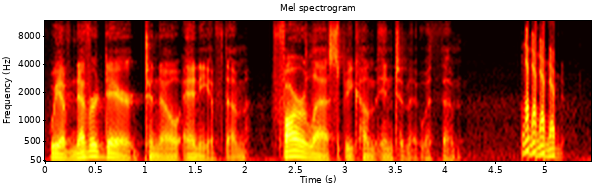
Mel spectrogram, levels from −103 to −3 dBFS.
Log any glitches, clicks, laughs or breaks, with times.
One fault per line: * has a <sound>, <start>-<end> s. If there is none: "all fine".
* has a chirp, 4.8-5.2 s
